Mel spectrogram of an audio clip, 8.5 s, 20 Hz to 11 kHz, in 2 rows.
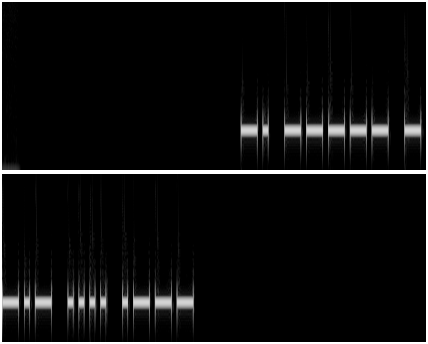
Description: Morse code, heard as a keyed tone, about 22 wpm, 700 Hz. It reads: N0QHJ
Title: USA Call Signs - 5 Characters - Repeated 2x - 22wpm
